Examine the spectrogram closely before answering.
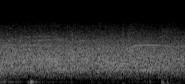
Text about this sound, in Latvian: Jā, nu Kazimieram varat aplausīt.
